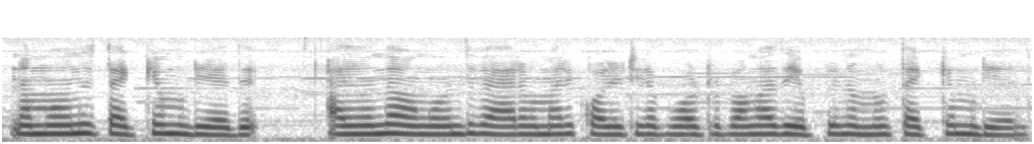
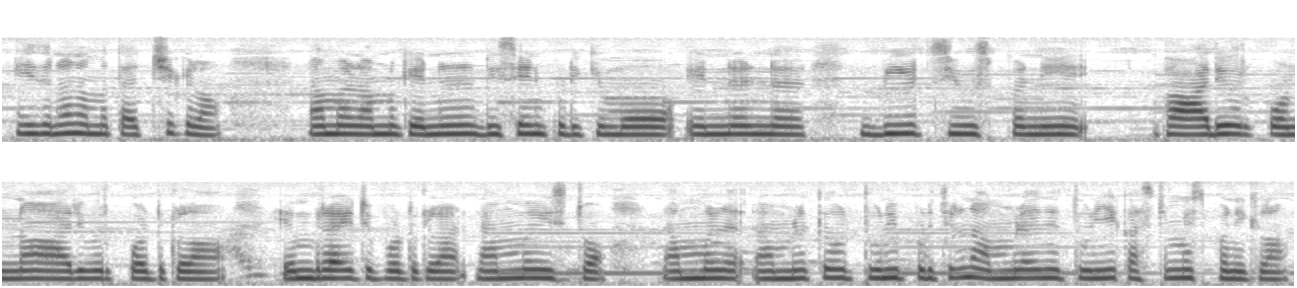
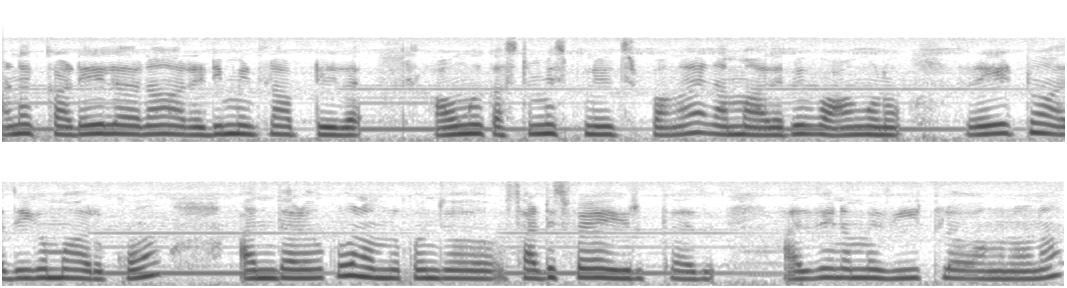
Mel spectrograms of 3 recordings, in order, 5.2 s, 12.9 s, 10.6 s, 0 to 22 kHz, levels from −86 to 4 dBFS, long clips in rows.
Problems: none marked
